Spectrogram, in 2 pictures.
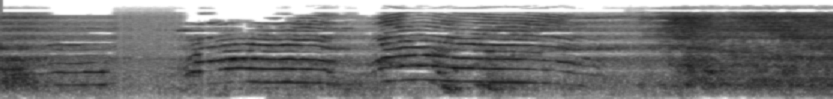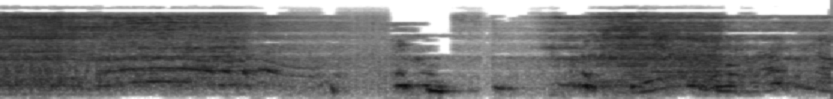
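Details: Infant crying in rising and falling wails separated by short pauses for breath, with softer fussing near the end; infant cry.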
